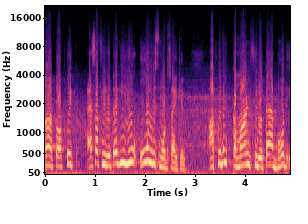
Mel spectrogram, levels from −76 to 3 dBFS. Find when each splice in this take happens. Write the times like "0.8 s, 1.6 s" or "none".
none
